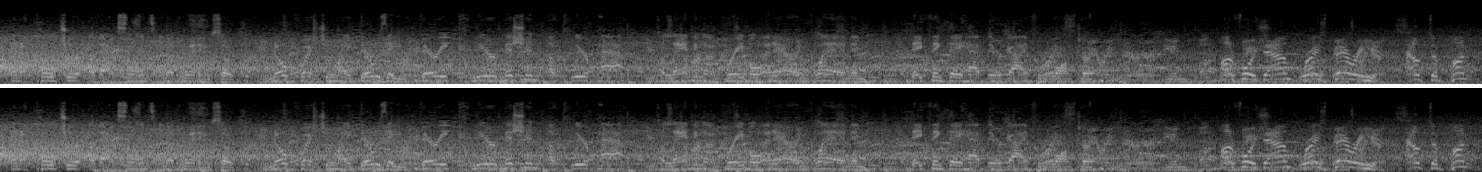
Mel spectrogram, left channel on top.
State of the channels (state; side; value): noise; left; rumble, 18 dB below the sound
